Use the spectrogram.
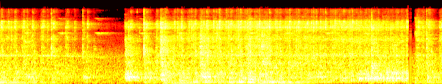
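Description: A sewing machine stitches a shirt collar band in a close, continuous mechanical whir, briefly easing off near the start and again just before the end.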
